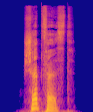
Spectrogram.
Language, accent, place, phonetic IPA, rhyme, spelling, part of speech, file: German, Germany, Berlin, [ˈʃœp͡fəst], -œp͡fəst, schöpfest, verb, De-schöpfest.ogg
- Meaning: second-person singular subjunctive I of schöpfen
